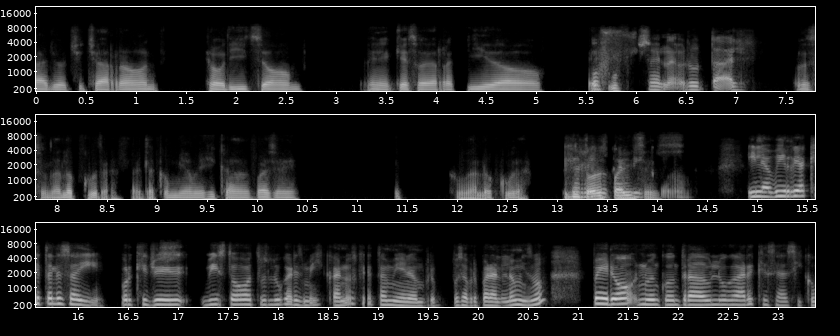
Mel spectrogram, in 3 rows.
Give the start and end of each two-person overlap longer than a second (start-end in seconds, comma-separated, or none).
13.1-14.3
